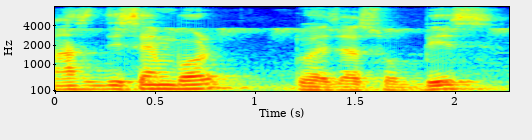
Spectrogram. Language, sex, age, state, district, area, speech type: Assamese, male, 30-45, Assam, Jorhat, urban, spontaneous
